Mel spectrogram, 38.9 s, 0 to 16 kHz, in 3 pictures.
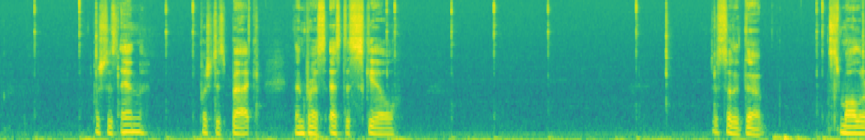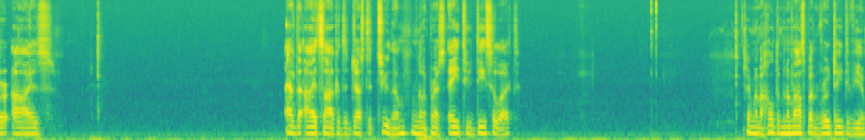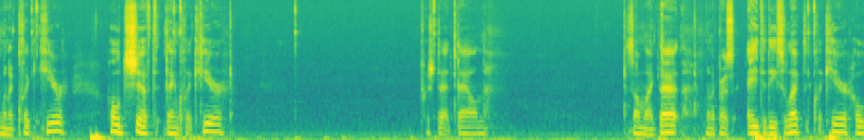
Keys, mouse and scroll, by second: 0.0 middle click, 0.6 click, 1.2 click, 1.4 middle click, 1.8 middle click, 3.0 click, 3.3 middle click, 3.9 middle click, 4.7 s, 5.8 click, 6.0 click, 6.8 click, 7.4 click, 8.2 click, 9.5 click, 10.0 middle click, 10.8 middle click, 11.6 s, 12.2 click, 12.4 click, 12.9 middle click, 13.5 middle click, 14.4 middle click, 17.4 middle click, 19.3 a, 22.7 click, 22.9 click, 24.1 middle click, 24.9 middle click, 26.4 click, 26.5 click, 28.5 shift+click, 29.0 middle click, 29.5 middle click, 30.4 click, 32.5 click, 32.7 middle click, 35.4 middle click, 35.9 middle click, 36.4 middle click, 37.3 a, 38.1 click.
